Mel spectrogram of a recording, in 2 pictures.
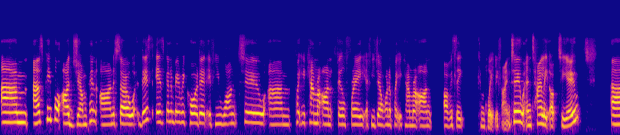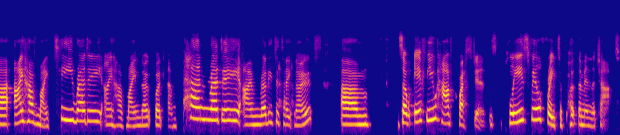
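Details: Adult woman; normal speech.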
